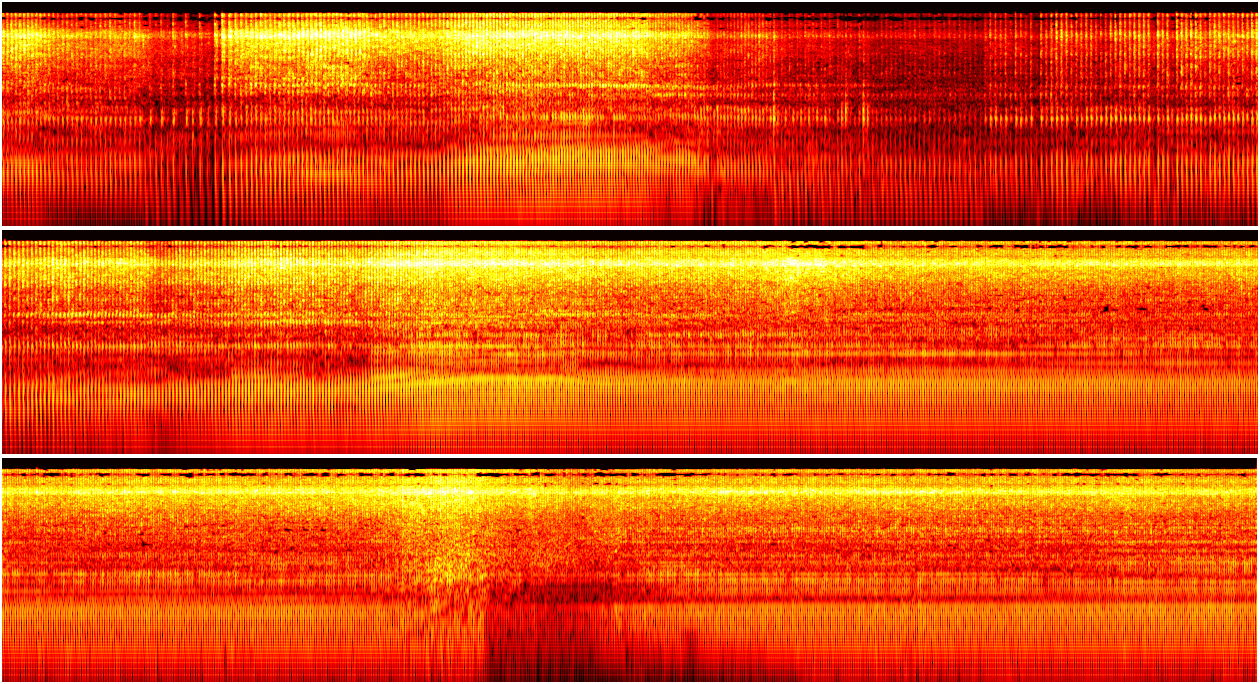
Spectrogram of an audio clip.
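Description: Small gasoline moped scooter engine pulling away, with its pitch rising and falling a couple of times as the throttle is worked. It then settles into a steady, even note at cruising speed, with a brief dip as the throttle eases off about two-thirds of the way through.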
